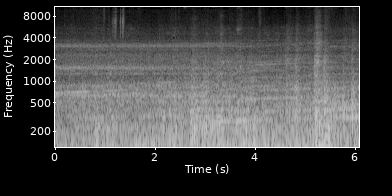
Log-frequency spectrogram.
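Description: Running noise inside a JR E233-7000 series electric commuter train's motor car at speed: a steady low rumble of wheels on rail under a steady hum of the traction equipment, with a couple of sharp clicks near the end.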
